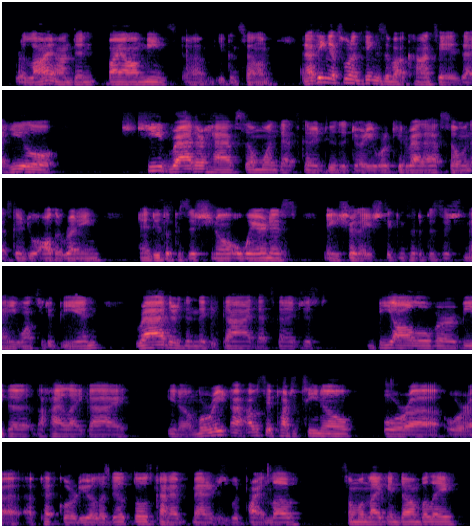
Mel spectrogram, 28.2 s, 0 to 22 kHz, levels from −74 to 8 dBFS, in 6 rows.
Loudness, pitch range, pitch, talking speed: -25 LUFS, 105-120 Hz, 110 Hz, 225 wpm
